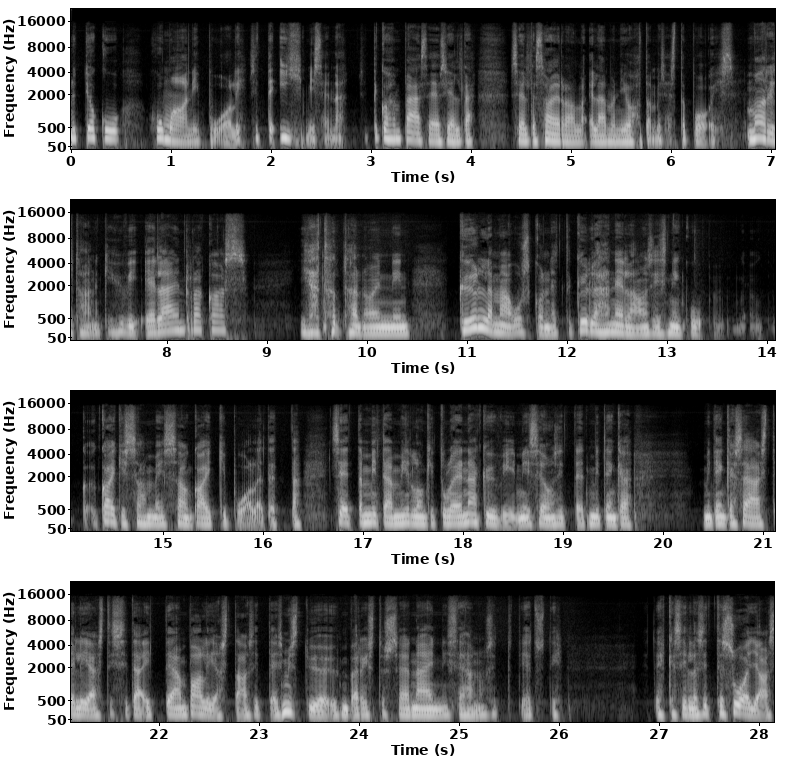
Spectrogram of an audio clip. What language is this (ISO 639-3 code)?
fin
